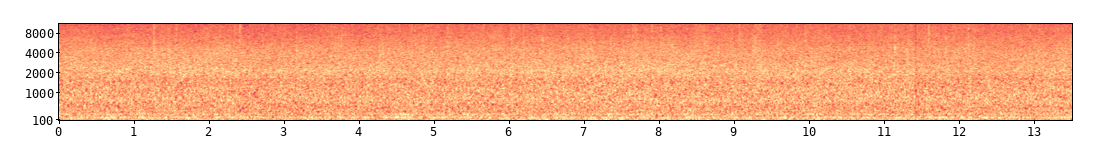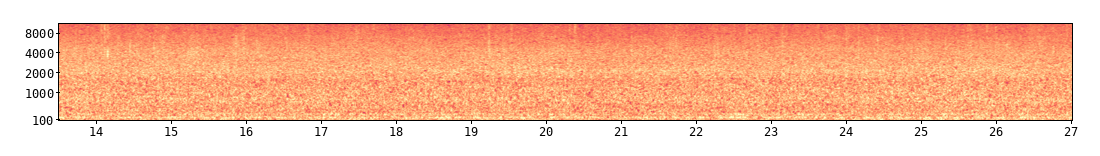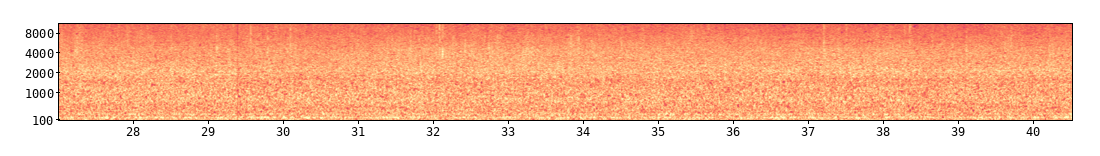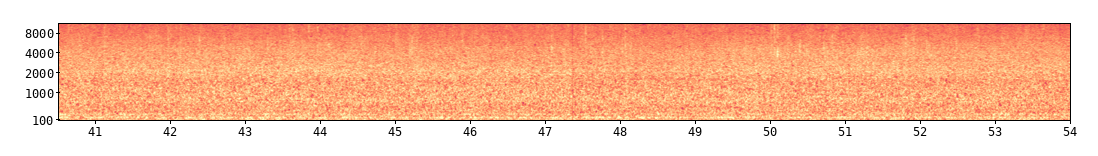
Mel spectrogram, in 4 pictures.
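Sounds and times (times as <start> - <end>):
rain falling on foliage: 0.0 - 54.0.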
